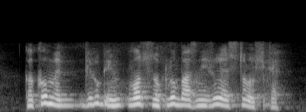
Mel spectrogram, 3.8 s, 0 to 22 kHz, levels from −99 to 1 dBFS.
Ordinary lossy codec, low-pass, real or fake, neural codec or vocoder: none; 5.4 kHz; fake; codec, 32 kHz, 1.9 kbps, SNAC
